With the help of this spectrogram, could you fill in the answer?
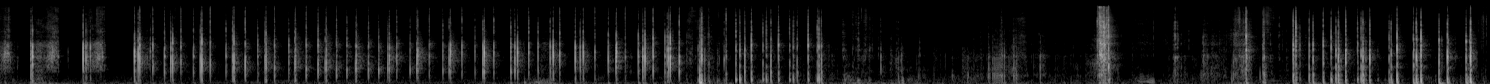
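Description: Long nails tap and scratch a small, hollow, printed cardboard product box in a rapid, uneven stream of short, dry clicks and scrapes. The sounds are bright and crisp with almost no ring, and there is a louder burst of scratching near the eleven-second mark.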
